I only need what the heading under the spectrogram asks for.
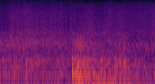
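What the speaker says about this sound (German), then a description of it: "Es regnet, es ist Sturm." Thunderstorm with rain in the survival video game Smalland: a soft hiss of rain, then a deep rolling thunder rumble swells midway and lingers low and heavy.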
